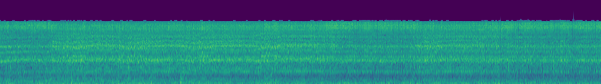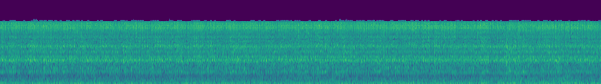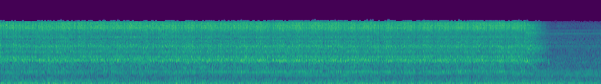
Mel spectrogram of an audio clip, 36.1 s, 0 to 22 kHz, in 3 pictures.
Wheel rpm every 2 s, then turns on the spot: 140, 160, 160, 160, 160, 160, 160, 160, 160, 160, 160, 160, 160, 160, 160, 160, 160, 80.
none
